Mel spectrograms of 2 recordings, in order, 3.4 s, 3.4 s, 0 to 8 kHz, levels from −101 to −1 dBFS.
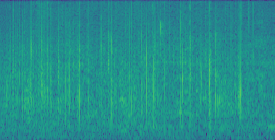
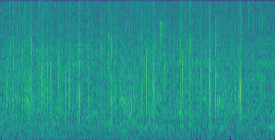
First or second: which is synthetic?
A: first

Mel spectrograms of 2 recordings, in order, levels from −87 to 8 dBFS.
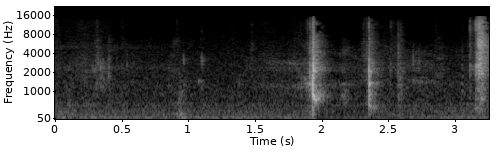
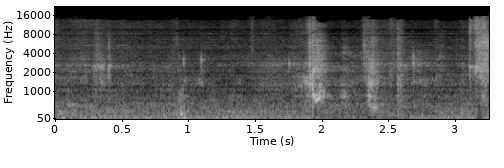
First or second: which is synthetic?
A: second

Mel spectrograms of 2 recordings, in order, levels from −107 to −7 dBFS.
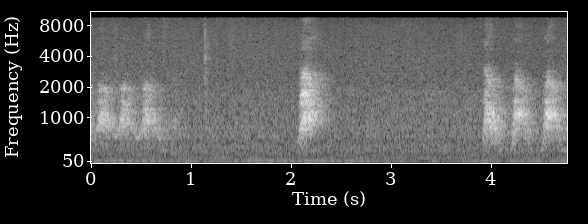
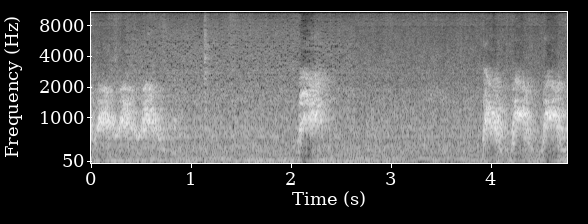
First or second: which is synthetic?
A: second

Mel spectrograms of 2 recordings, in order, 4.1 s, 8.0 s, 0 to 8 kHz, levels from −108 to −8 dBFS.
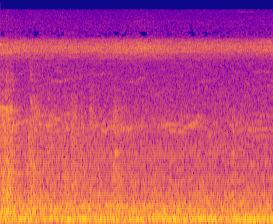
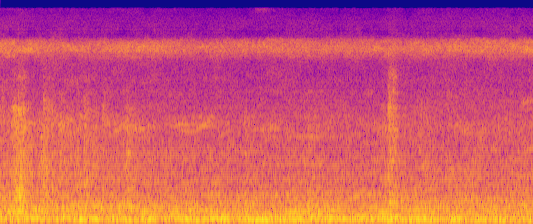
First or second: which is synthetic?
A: second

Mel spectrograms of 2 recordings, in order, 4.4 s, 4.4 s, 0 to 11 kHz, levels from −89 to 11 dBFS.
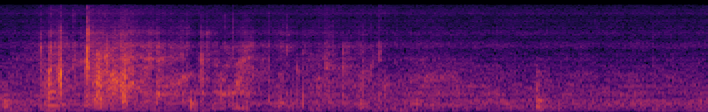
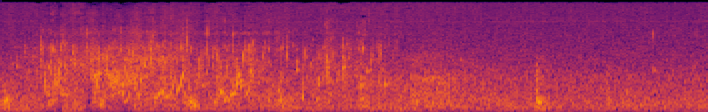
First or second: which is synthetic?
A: first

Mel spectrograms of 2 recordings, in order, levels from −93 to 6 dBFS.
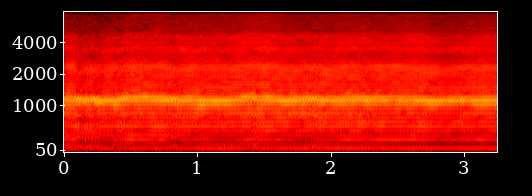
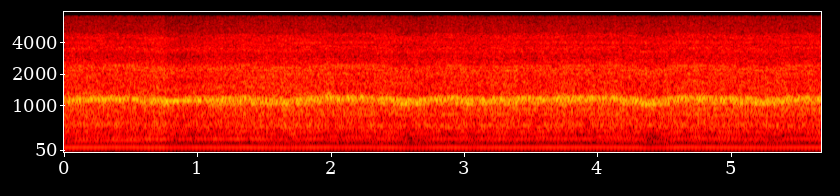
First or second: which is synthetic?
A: first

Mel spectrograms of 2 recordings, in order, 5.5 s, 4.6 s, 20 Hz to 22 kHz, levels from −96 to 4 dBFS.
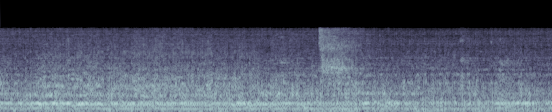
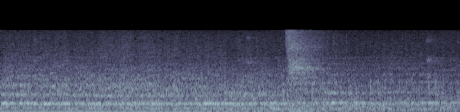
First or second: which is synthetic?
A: first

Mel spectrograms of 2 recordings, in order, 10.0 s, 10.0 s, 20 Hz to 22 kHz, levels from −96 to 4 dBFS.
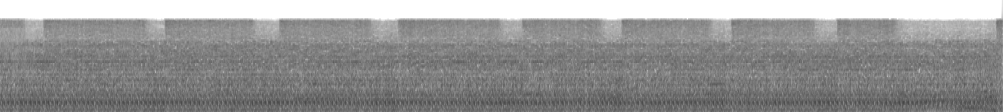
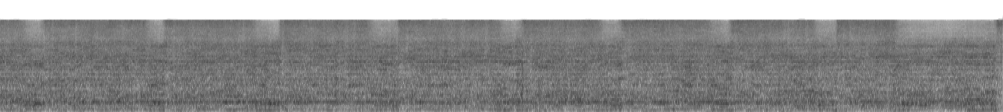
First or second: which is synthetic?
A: second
